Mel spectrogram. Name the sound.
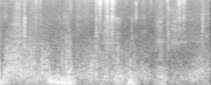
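wind blowing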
